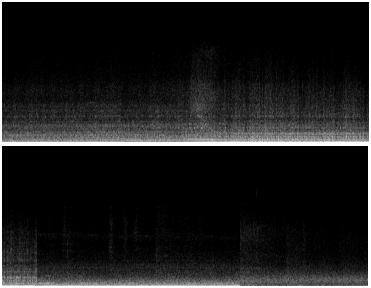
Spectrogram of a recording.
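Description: Engine and road noise heard inside a moving vehicle's cabin: a steady low drone that grows louder about three seconds in. It cuts off suddenly about a second before the end, giving way to a much quieter outdoor background.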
